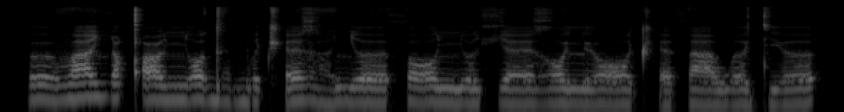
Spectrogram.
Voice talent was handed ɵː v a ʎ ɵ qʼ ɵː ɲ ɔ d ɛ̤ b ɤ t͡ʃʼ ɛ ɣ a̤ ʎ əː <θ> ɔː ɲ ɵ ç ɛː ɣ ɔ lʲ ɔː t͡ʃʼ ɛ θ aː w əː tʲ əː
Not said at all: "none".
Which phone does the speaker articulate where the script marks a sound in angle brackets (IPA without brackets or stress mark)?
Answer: θ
